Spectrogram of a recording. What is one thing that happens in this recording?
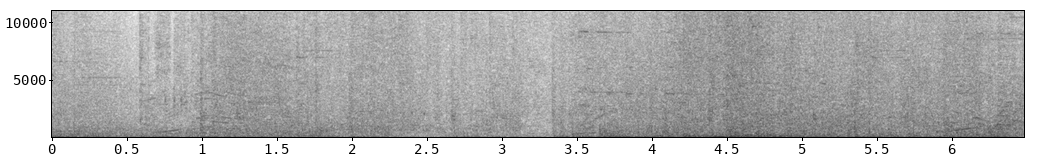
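Game spell effects whoosh, crackle and blast during a battle.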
